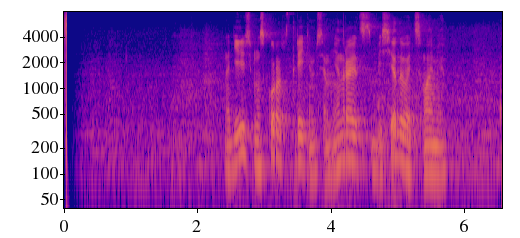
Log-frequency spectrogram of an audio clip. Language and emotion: Russian, positive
